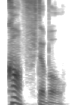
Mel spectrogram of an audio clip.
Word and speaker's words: comfortable: Em inglês, a palavra é comfortable. A força tá toda no começo. As outras sílabas são ditas de forma bem rápida e reduzida.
